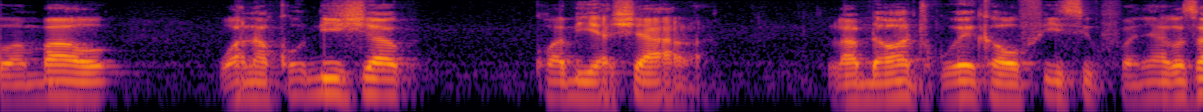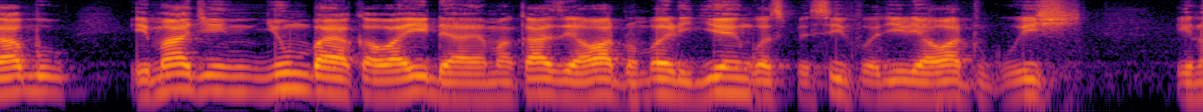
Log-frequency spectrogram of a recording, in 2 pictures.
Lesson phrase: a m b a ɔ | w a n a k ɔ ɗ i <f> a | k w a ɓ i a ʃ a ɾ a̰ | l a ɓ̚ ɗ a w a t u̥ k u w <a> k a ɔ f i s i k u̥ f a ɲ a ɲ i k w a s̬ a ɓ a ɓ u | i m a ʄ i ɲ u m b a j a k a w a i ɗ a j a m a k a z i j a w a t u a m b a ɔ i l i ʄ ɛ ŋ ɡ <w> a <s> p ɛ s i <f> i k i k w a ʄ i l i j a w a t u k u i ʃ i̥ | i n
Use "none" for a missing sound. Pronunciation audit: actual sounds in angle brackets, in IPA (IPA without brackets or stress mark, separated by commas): ʃ, ɛ, w, s, f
